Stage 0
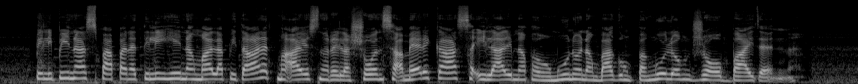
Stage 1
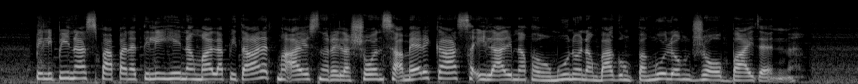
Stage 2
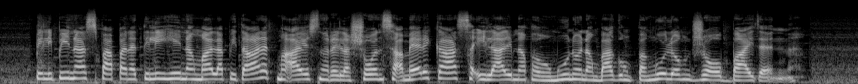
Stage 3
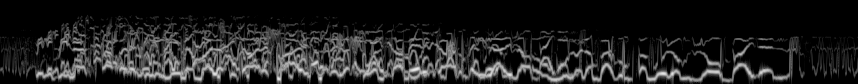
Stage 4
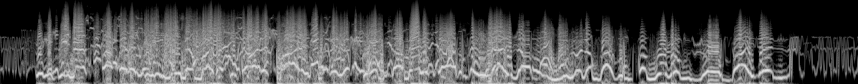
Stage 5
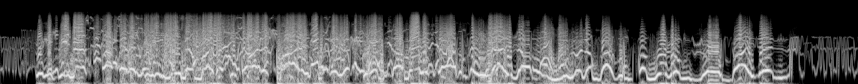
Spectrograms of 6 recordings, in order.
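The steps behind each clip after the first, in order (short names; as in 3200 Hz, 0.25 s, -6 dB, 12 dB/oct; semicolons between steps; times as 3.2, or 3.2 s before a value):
LPF 9000 Hz 24 dB/oct; in parallel at -1 dB: compressor, threshold -34 dBFS, peak gain reduction 13.5 dB
dynamic EQ 4300 Hz, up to +5 dB, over -47 dBFS, Q 1.2; gain +6.5 dB
sine-wave speech; echoes that change speed 0.214 s, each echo +6 st, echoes 3, each echo -6 dB; gain -2 dB
tube stage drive 13 dB, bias 0.75; sine folder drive 11 dB, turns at -9.5 dBFS; gain +3 dB
downsampling 22050 Hz; gain +4 dB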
